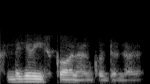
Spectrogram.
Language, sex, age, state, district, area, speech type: Telugu, male, 18-30, Telangana, Hanamkonda, urban, conversation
